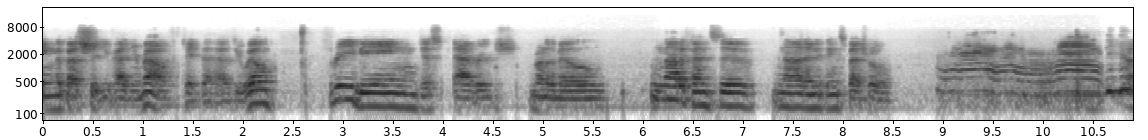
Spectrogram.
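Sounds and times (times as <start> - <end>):
speech: 0.0 - 9.0
cat meowing: 8.9 - 10.6.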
